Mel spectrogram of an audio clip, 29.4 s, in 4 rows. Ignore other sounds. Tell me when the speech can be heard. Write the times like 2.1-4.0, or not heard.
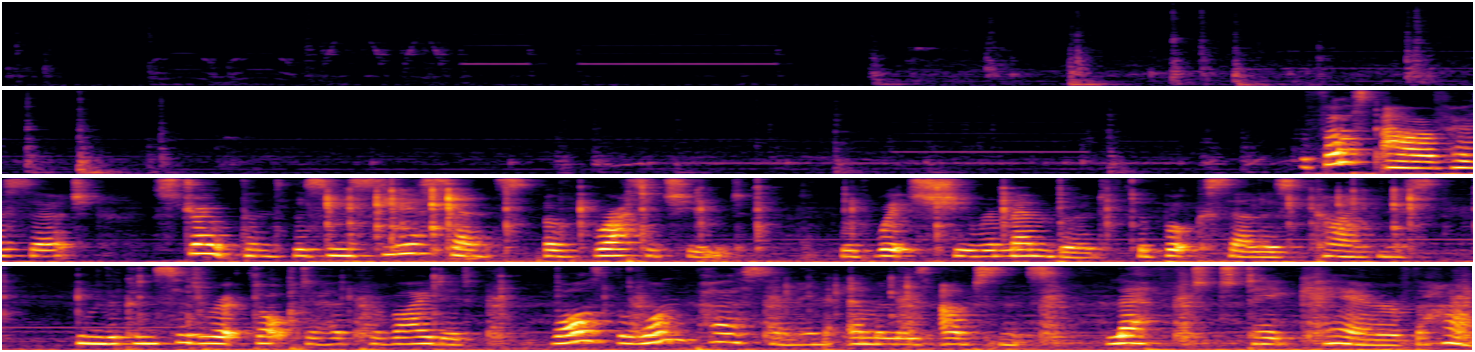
13.8-29.3.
